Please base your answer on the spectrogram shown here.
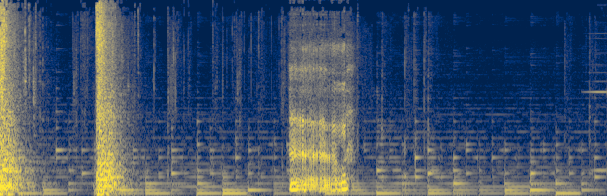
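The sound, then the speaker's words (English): A sledgehammer smashes through a brick wall in the video game Teardown with a few heavy, sharp impacts. The last blow becomes a longer crumbling crash, all over a steady low, pulsing game soundtrack. “Oh, of course the door's locked. But I have a sledgehammer. Oh, there's brick under the wall. That's gonna be harder to get through.”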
